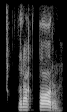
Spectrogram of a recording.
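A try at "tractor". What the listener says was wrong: Not traktor. A-nya jadi E. Jangan traktor ya. Traktor tuh bahasa Indonesia. Kalau kita orang Indonesia ngomongnya traktor ya.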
